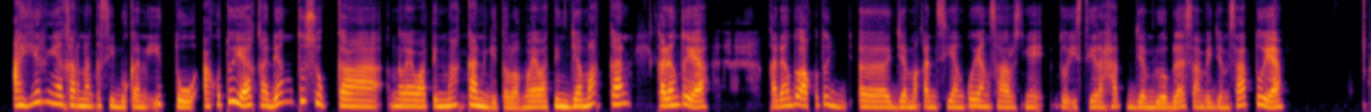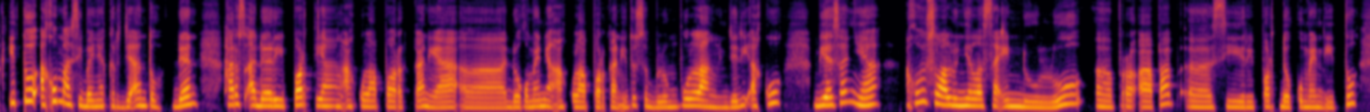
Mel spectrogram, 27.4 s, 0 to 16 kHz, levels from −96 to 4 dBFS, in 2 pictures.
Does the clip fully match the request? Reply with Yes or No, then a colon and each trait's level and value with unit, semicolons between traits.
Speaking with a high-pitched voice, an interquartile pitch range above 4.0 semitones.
Yes: high, 205 Hz; average, 4.6 semitones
